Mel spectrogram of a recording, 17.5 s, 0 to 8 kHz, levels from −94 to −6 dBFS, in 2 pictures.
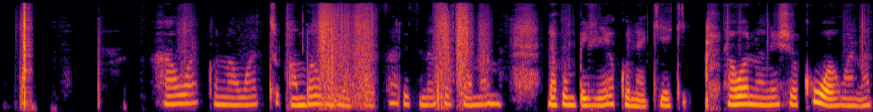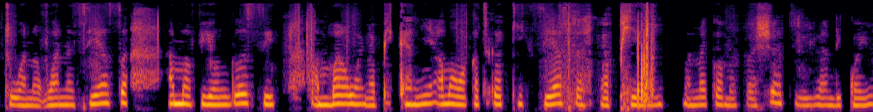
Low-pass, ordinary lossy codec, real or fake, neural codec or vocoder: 7.2 kHz; AAC, 32 kbps; real; none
